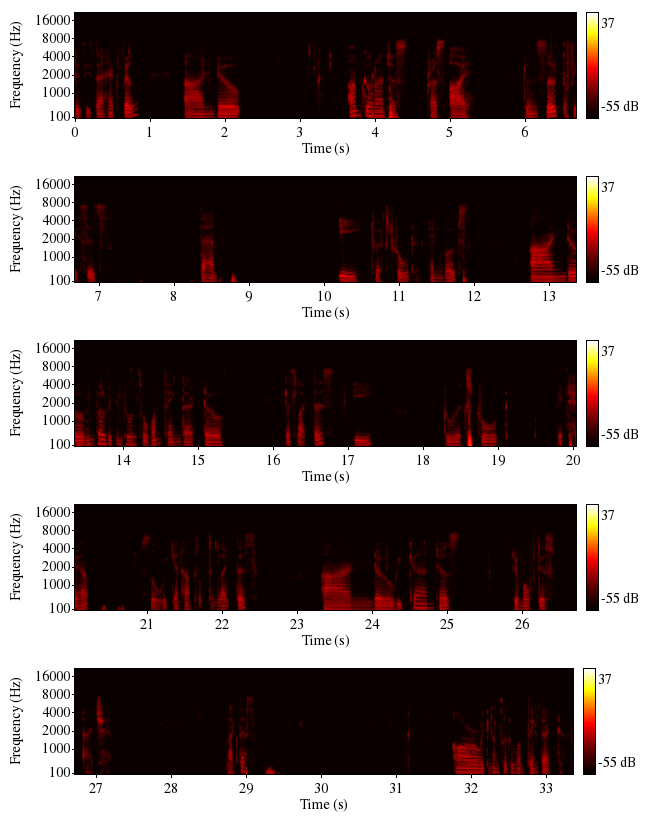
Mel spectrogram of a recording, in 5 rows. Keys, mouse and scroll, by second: 1.7 /, 2.4 middle click, 2.8 middle click, 3.2 middle click, 4.8 i, 8.0 middle click, 10.1 e, 12.2 middle click, 13.7 click, 14.3 alt+click, 15.2 alt+click, 15.7 alt+click, 16.8 e, 20.0-21.4 middle drag, 21.9 shift+middle click, 22.7 middle click, 24.0 2, 24.4 click, 25.1 alt+click, 25.9 ctrl+x, 26.5 middle click, 27.7-30.5 middle drag, 31.0 ctrl+z, 31.5 middle click, 32.8 alt+shift+click.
